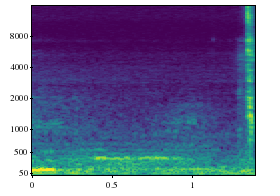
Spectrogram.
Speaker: my stomach. Do you hear that? It was like raw. I've been eating, I swear.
